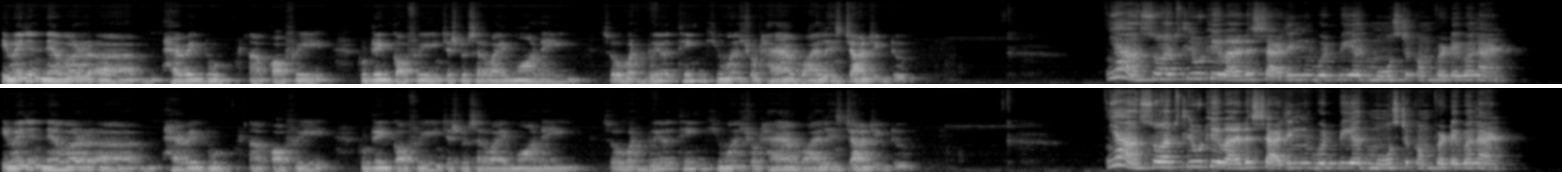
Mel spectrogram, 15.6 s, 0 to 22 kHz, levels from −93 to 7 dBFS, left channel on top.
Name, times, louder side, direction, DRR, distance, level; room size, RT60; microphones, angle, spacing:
voice 1, 0.0-5.8 6.1-9.1, left 3 dB, 45° left, 0.8 m, -29 dB
voice 2, 11.1-15.0, right 4 dB, 40° right, 0.4 m, -27 dB
4.0 x 2.1 x 4.5 m
head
